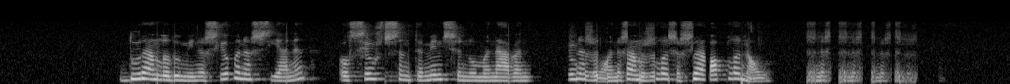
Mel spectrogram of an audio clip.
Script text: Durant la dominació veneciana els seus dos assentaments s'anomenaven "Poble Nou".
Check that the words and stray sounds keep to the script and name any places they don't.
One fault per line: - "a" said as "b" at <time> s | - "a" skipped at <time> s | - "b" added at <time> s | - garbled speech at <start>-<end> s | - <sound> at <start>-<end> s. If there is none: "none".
- "dos" skipped at 3.8 s
- garbled speech at 5.7-7.1 s
- laugh at 8.1-9.2 s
